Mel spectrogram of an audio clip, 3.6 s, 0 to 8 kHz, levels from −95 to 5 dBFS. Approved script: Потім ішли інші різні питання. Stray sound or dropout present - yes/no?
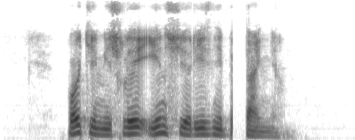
yes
